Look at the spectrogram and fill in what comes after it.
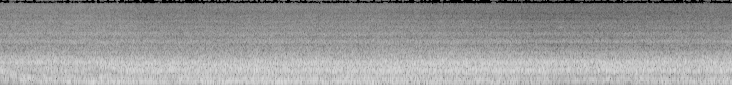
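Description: Steady rumble of a car-carrying shuttle train running on the rails, heard from inside a car loaded on its covered wagon.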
